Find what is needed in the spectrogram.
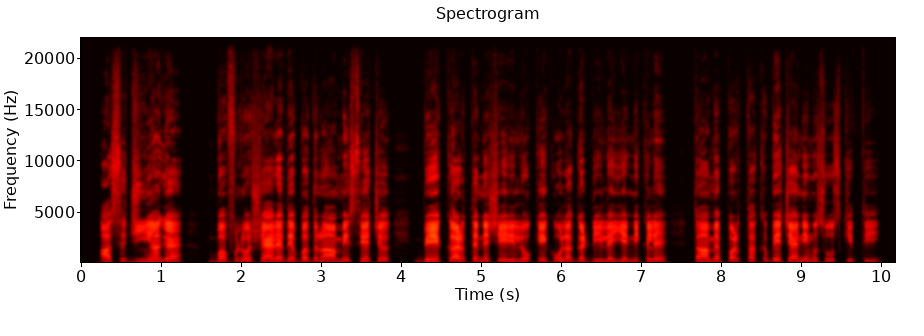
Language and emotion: Dogri, fearful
